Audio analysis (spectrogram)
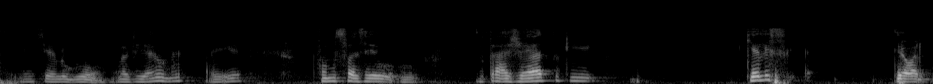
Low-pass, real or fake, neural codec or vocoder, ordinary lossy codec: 5.4 kHz; fake; codec, 44.1 kHz, 2.6 kbps, SNAC; Opus, 64 kbps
